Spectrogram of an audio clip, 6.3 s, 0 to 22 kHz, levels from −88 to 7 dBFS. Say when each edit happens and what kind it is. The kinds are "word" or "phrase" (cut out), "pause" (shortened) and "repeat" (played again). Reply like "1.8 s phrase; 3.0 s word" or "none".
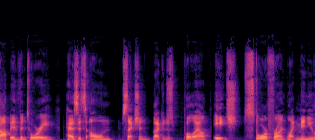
2.4 s word; 4.2 s pause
